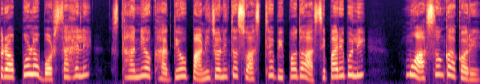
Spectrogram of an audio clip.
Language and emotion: Odia, fearful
